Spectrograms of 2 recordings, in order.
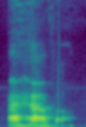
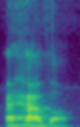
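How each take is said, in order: The two takes are said the same way.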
